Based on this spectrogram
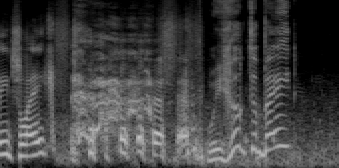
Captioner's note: laughing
